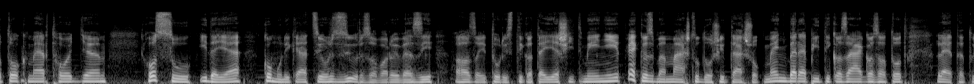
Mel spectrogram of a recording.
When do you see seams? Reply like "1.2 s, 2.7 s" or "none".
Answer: 2.0 s, 6.2 s

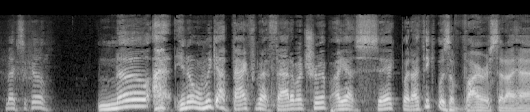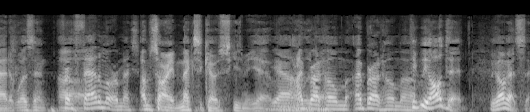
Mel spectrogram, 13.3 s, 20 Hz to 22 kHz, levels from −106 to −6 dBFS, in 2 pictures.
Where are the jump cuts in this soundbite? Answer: none

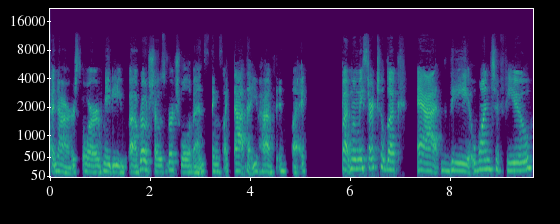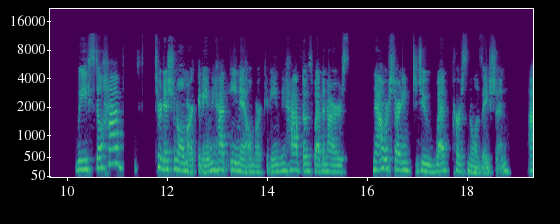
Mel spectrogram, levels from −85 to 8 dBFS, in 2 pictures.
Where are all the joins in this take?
none

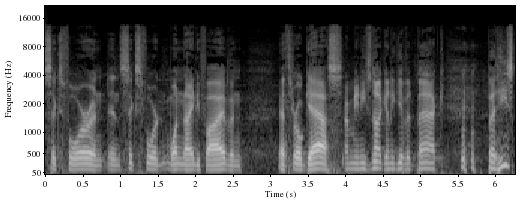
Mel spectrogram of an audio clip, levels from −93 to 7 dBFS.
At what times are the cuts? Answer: 4.0 s

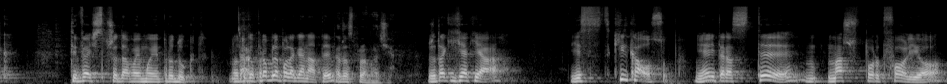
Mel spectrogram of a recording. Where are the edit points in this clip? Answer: none

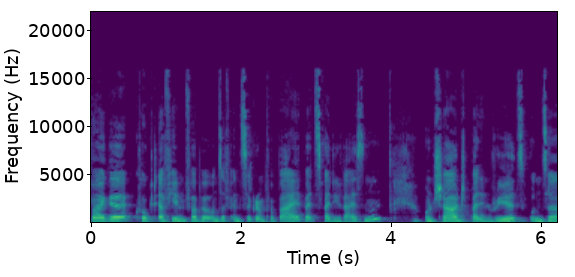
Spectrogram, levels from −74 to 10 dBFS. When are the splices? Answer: none

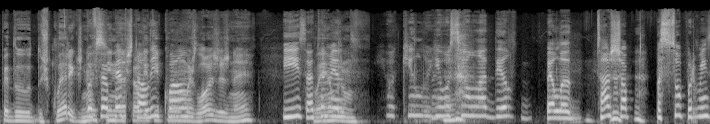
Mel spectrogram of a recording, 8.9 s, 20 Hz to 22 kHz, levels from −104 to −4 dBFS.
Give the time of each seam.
1.6 s, 6.8 s

